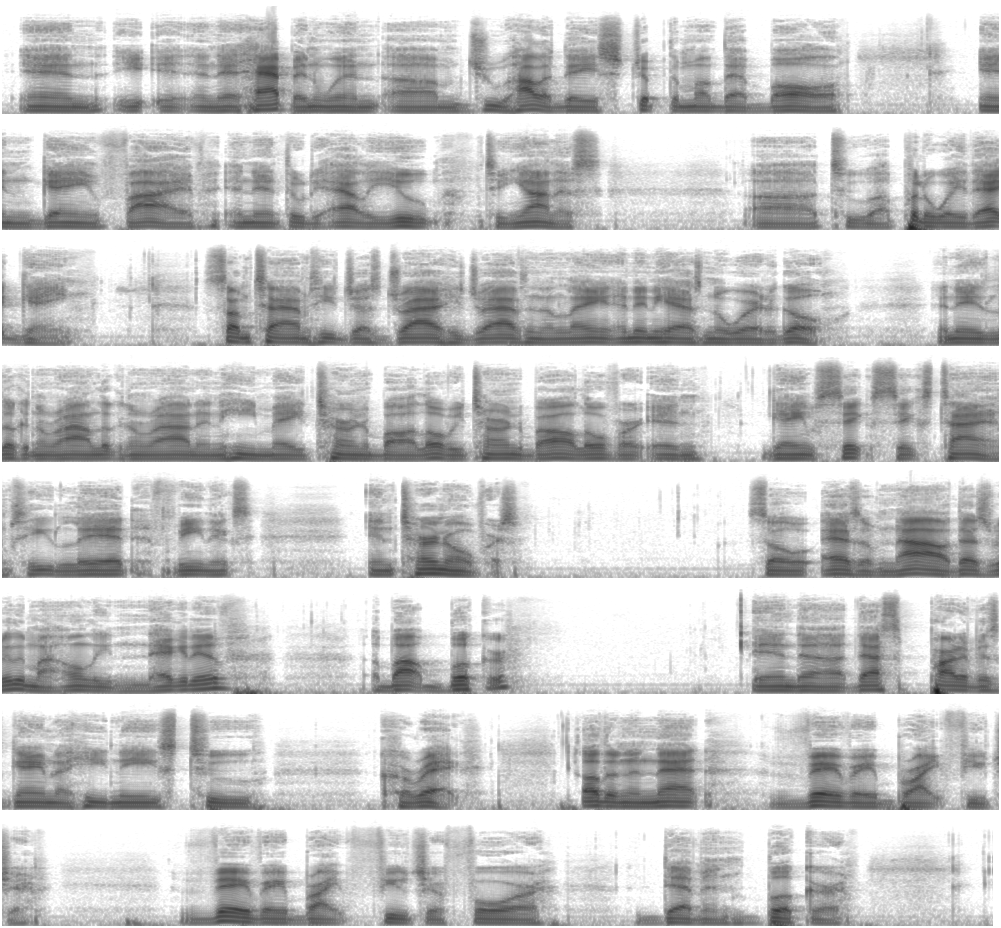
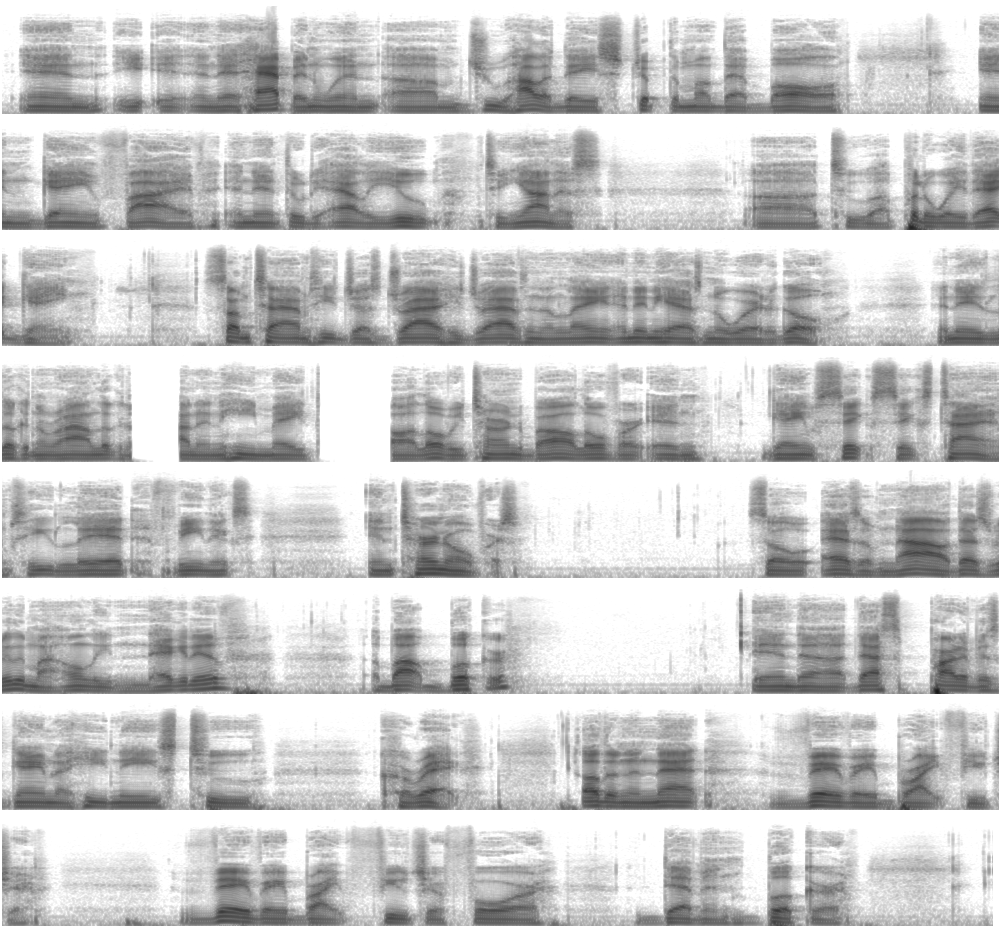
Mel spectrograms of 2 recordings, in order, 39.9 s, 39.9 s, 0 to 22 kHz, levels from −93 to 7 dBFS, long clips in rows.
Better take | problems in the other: first | audio cutting out; at 16 s and at 17 s

